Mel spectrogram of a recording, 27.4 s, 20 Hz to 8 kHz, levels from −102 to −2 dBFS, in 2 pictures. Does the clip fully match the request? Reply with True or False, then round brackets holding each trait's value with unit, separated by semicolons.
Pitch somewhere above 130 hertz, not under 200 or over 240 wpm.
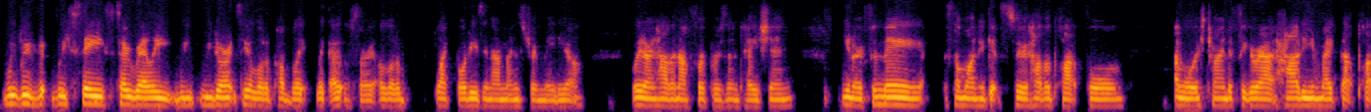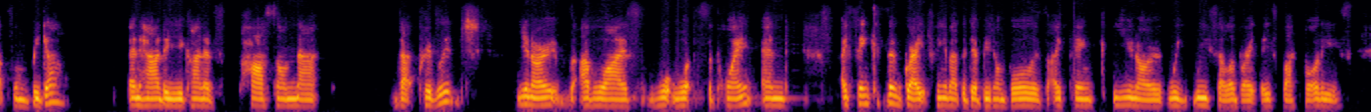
True (140 Hz; 205 wpm)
